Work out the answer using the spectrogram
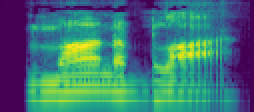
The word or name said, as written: monobloc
